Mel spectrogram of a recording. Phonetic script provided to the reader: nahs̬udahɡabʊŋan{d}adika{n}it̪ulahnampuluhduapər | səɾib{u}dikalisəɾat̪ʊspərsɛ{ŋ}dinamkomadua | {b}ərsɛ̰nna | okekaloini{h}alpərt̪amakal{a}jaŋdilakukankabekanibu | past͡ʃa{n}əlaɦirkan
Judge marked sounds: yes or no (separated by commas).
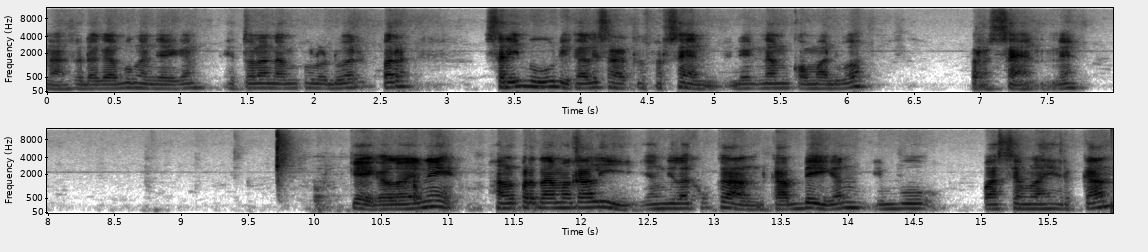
no, yes, yes, no, no, yes, no, no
